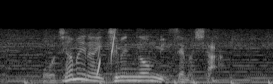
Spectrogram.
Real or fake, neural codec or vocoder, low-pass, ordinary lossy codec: real; none; 5.4 kHz; MP3, 48 kbps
